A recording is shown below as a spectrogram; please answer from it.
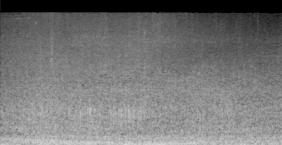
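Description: Street traffic: a car passing on a city street, a steady engine-and-tyre rumble that swells through the middle and eases toward the end.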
